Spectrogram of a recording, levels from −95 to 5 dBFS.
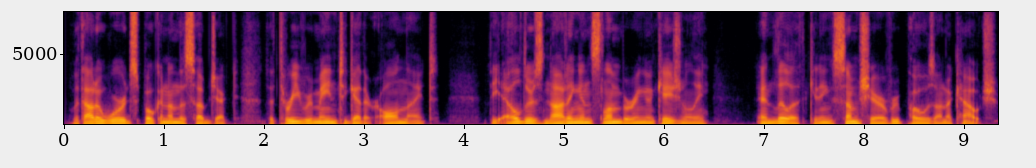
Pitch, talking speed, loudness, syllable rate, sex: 110 Hz, 185 wpm, -18 LUFS, 6.2 syllables/s, male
